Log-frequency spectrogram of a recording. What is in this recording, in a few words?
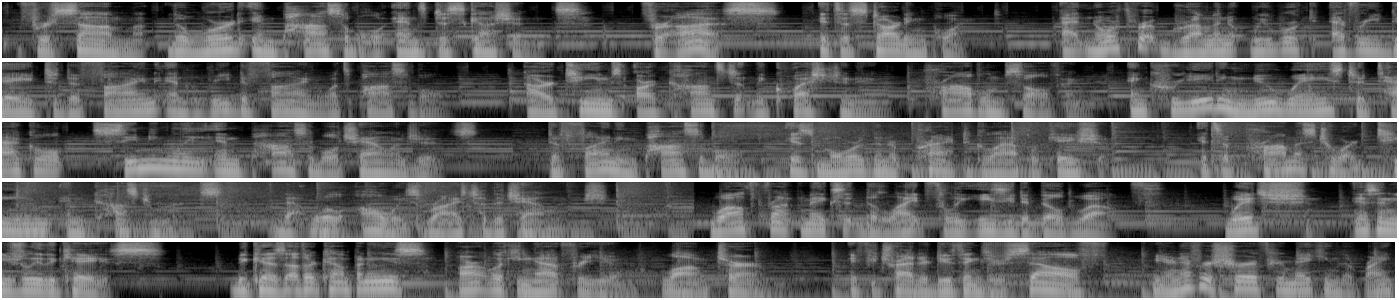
30s Male Narration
